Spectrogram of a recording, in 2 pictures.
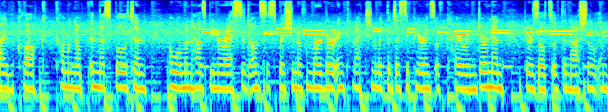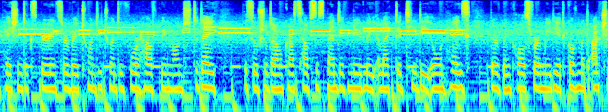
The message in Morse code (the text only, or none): none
